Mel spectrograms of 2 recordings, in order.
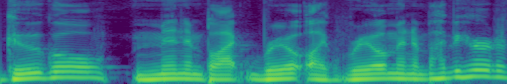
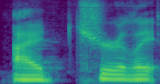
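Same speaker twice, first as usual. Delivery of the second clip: ordinary delivery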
